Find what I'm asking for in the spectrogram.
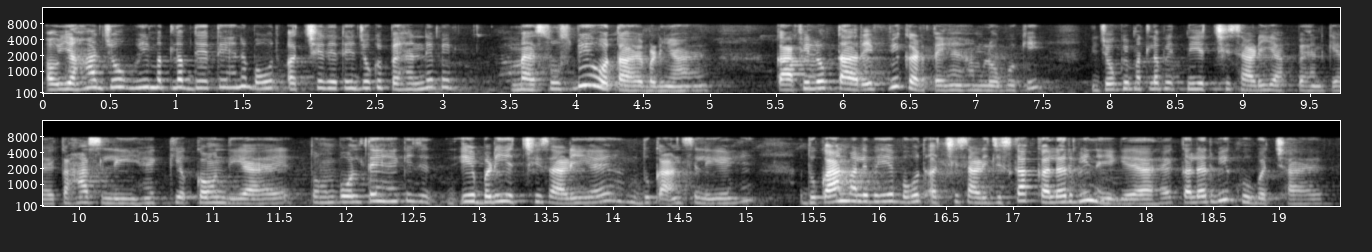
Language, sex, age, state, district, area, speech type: Hindi, female, 30-45, Uttar Pradesh, Prayagraj, rural, spontaneous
